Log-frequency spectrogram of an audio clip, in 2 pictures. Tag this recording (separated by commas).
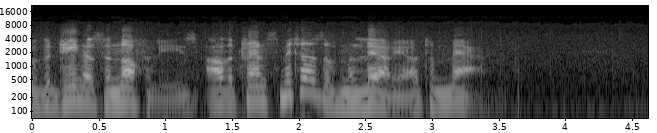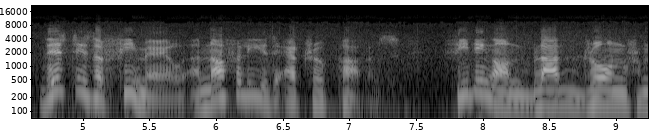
Speech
